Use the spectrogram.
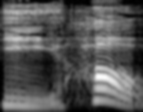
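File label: "yihou", Mandarin Chinese, tone pairs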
